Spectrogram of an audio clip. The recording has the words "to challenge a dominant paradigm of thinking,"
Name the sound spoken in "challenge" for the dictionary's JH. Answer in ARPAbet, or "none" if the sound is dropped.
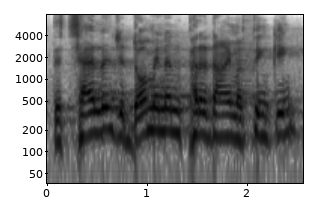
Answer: JH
